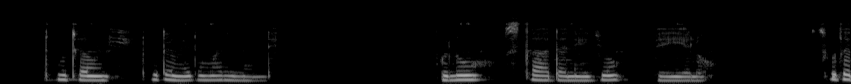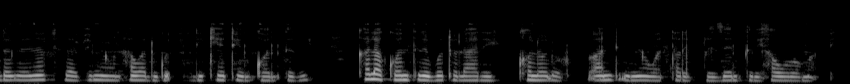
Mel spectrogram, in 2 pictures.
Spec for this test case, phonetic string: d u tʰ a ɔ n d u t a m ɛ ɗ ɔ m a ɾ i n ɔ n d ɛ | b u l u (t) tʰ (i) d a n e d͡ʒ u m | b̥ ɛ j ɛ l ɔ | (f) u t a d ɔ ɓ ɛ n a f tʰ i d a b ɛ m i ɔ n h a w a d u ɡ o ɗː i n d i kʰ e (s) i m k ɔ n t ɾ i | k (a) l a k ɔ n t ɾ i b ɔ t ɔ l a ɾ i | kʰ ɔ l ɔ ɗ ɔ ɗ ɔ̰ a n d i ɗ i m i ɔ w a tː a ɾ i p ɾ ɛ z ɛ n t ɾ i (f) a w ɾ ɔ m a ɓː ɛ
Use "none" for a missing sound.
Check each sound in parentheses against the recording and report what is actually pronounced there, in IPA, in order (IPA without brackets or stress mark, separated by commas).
s, a, s, t, a, h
